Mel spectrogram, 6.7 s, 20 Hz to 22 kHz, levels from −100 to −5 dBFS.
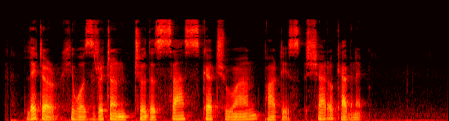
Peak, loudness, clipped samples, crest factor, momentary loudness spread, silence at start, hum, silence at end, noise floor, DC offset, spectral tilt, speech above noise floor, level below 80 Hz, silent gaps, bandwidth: -24 dBFS; -43 LUFS; under 0.1%; 20 dB; 6 LU; 0.15 s; none; 0.35 s; -70 dBFS; under 0.1%; -5 dB/octave; 27 dB; -58 dBFS; none; 11.5 kHz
